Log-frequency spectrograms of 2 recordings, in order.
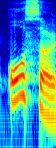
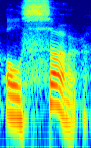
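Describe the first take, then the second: First: "also" stressed as AL-so; front-stressed "also", one word; first-syllable stress. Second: "also" split into "all SO"; slow, weight on SO in "also"; misplaced stress on the second syllable of "also"; two separate words. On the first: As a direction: lean on AL in "also". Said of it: "Of course you say also". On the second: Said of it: "sounds like two different words". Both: Shown as a demonstration.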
